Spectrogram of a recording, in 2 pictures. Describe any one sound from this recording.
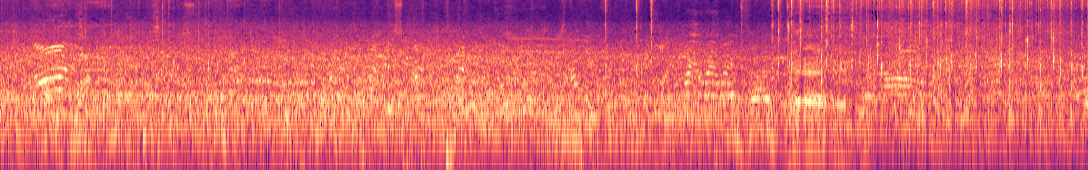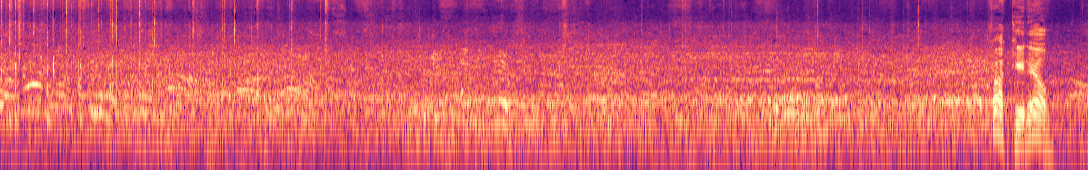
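A large stadium crowd chants and cheers loudly all around.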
